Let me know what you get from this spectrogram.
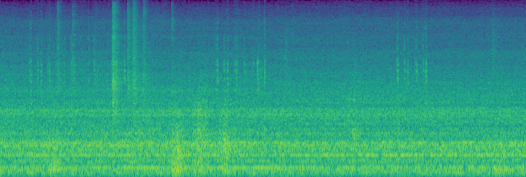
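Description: Passenger train running at speed, heard from inside the rear coach: a steady rumble with a constant hum, and a few sharp clicks from the wheels on the track.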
